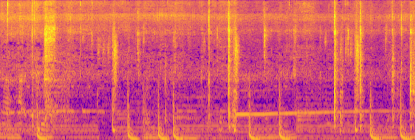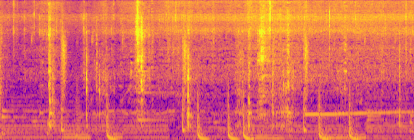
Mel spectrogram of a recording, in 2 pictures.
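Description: Sticky rice being stirred with sugar and coconut milk in a pan while cooking biko outdoors, with steady scraping and sizzling, repeated knocks of a spoon against the pan and a sustained tone in the background.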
